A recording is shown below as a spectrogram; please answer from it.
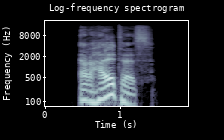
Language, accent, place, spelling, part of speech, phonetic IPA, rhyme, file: German, Germany, Berlin, Erhaltes, noun, [ɛɐ̯ˈhaltəs], -altəs, De-Erhaltes.ogg
- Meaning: genitive singular of Erhalt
